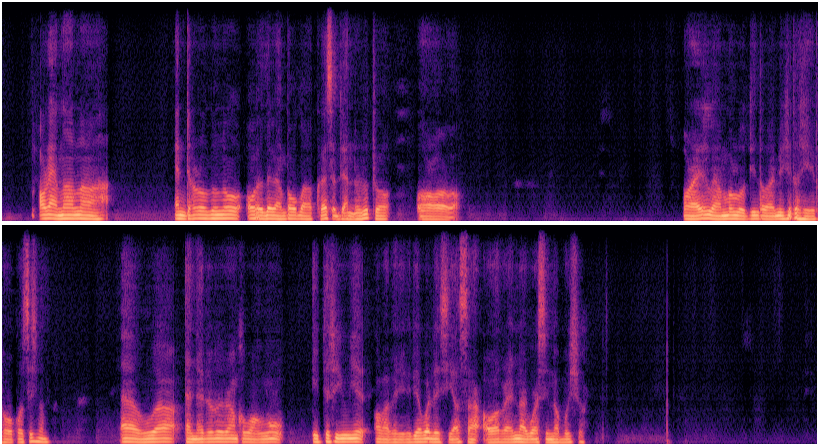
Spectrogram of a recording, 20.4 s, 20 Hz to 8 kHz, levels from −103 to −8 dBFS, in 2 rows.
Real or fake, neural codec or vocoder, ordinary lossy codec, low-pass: fake; codec, 16 kHz, 0.5 kbps, FunCodec, trained on Chinese and English, 25 frames a second; none; none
